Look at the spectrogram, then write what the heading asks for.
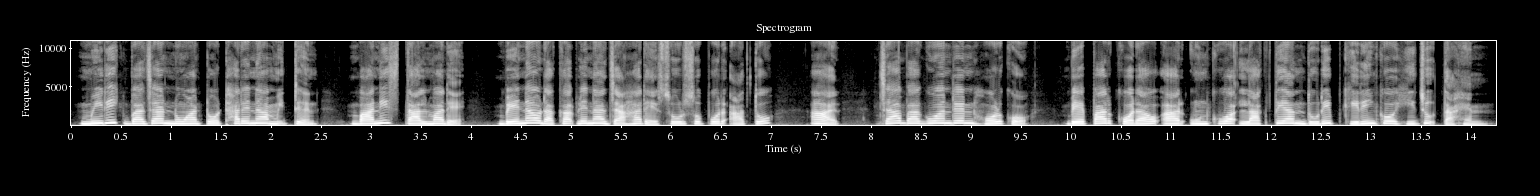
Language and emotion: Santali, neutral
